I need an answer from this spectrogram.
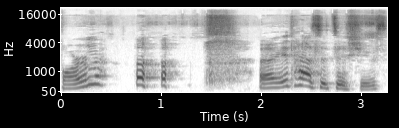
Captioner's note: laughing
